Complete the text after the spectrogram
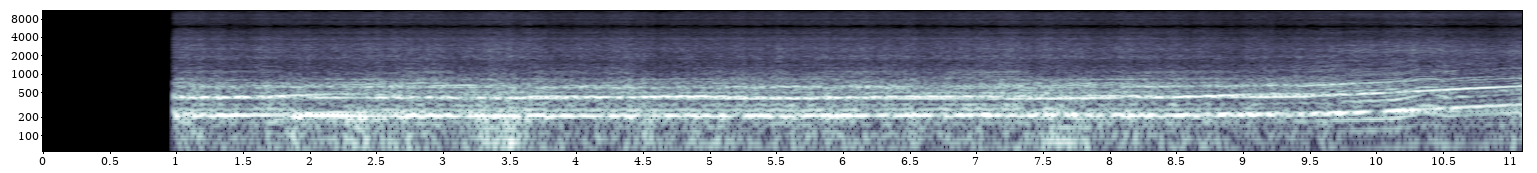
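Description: A kart engine drones loudly up close and revs higher toward the end.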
